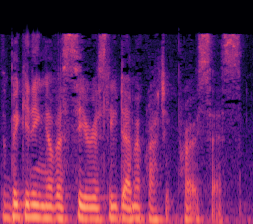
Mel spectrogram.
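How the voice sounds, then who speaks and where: A woman in her sixties telling her life story as an interview guest, articulate and thoughtful, with considered pauses. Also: sits low, level tone, a little mellow, slightly rough. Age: 60s. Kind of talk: reflective personal storytelling in an interview.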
